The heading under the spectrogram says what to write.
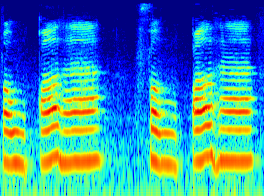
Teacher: فو میں واولین ہے، دونوں ہونٹوں کو ناتمام گول کیجئے اور قوف کو پر پڑھنا ہے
